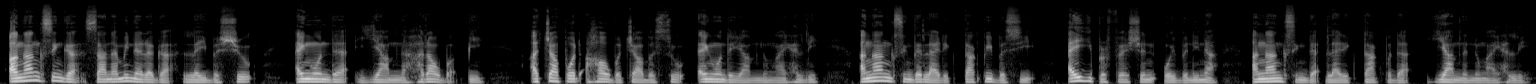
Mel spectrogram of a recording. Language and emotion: Manipuri, neutral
